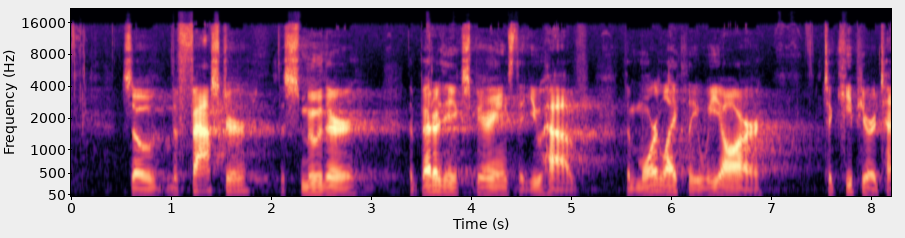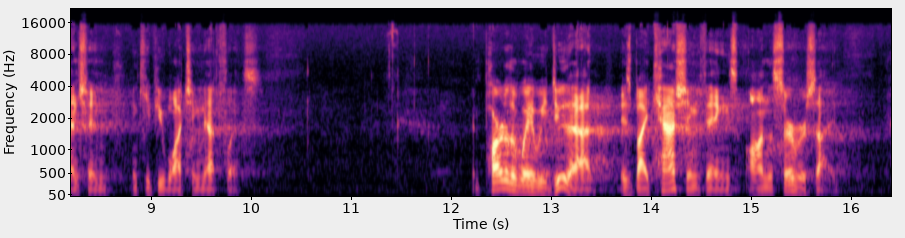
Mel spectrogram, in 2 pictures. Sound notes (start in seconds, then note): none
